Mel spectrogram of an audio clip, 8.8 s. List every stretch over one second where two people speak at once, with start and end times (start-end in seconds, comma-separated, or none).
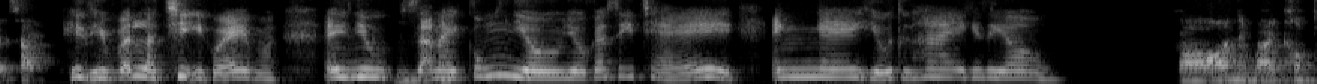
none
